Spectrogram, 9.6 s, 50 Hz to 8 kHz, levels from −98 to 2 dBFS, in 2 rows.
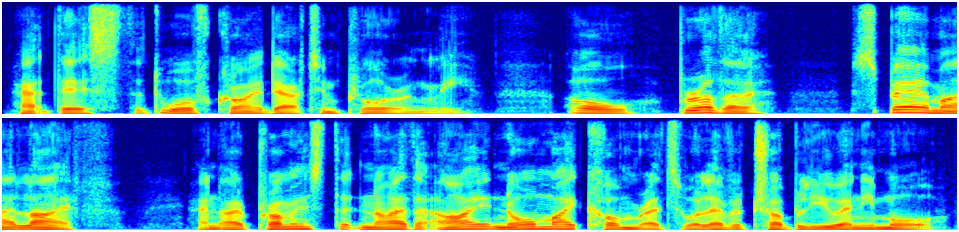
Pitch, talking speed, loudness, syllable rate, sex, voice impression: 120 Hz, 170 wpm, -18 LUFS, 4.9 syllables/s, male, masculine, middle-aged, tensed, powerful, slightly soft, clear, raspy, cool, intellectual, friendly, reassuring, wild, lively, kind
